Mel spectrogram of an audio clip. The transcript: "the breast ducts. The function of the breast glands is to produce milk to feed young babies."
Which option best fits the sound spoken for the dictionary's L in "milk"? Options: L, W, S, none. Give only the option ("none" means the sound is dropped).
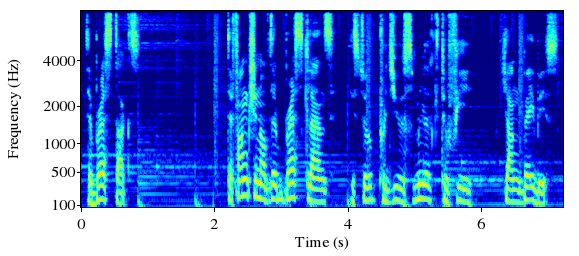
L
